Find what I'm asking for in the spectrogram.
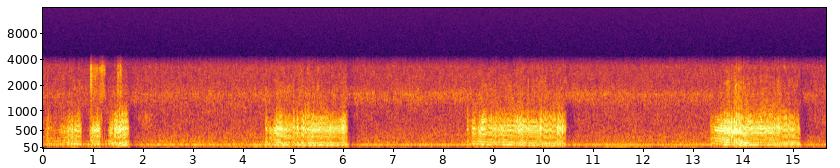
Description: Ever hear an english bull dog snore?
